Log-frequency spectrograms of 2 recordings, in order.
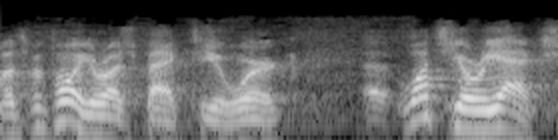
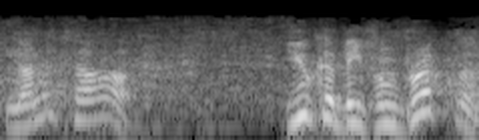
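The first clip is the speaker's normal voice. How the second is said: sarcastic compliment; 6 semitones higher than usual. Acted.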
